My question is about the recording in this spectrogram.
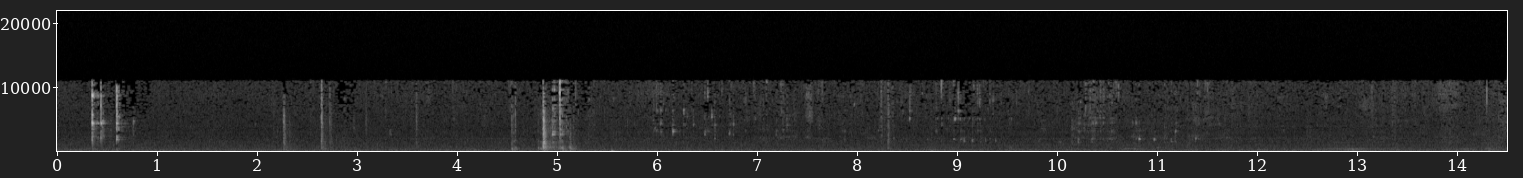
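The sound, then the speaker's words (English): A wet rag drips water in scattered, irregular drops, with one louder splashy burst partway through, all fairly quiet over a soft steady background hiss. “If we put this rag in here, this water, and we can't get it out.”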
